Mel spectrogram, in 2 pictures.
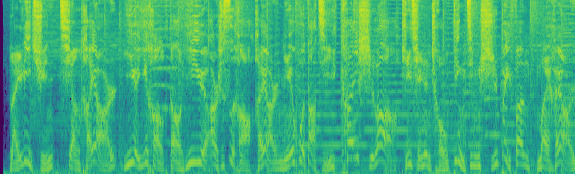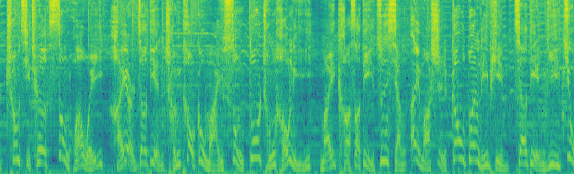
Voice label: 欢快促销; 利群海尔

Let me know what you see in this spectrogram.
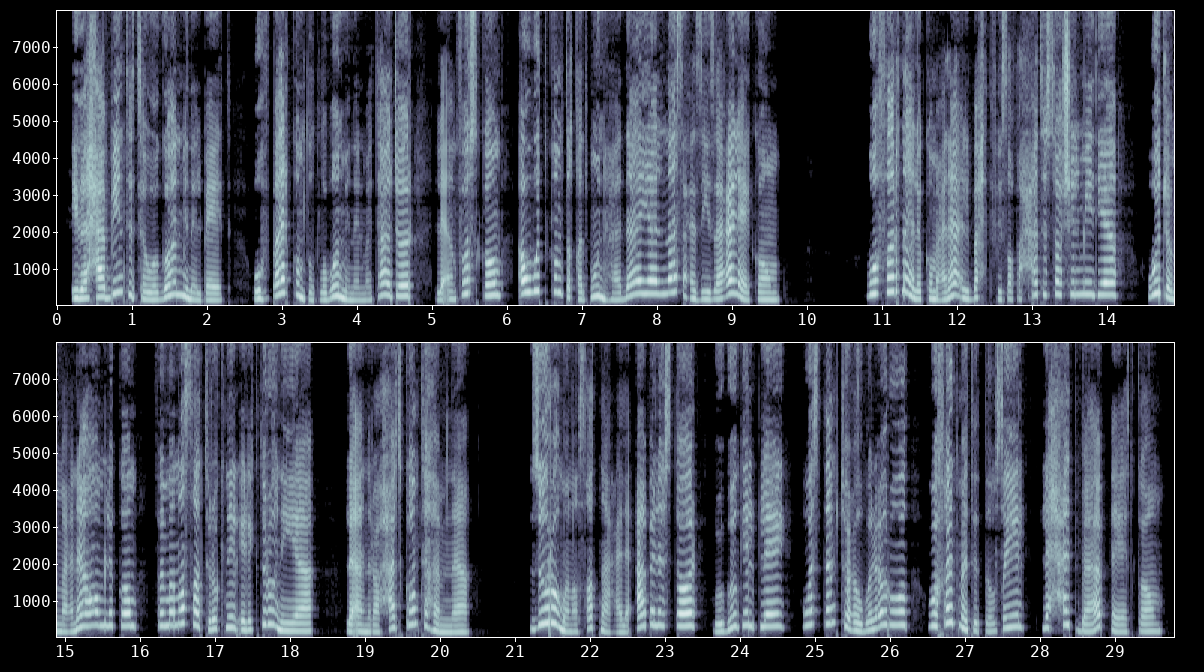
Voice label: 阿拉伯语女

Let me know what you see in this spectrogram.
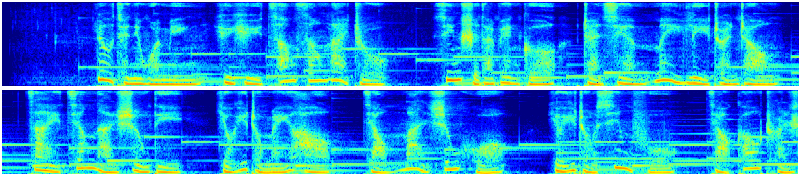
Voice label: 专题清新温柔 宣传片; 淳城

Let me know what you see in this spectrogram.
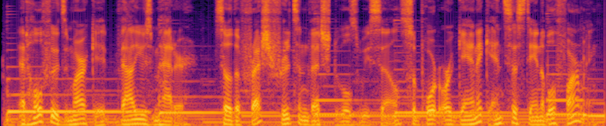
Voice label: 外籍英男 生鲜广告

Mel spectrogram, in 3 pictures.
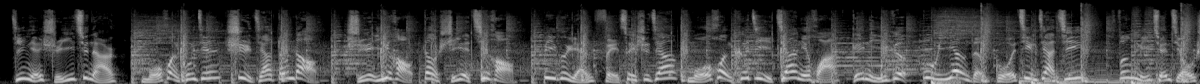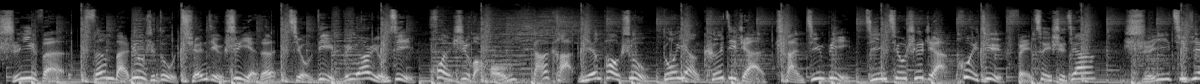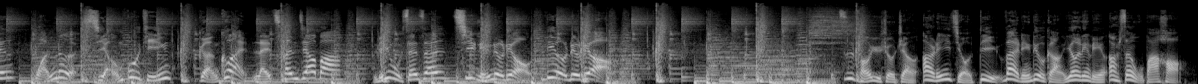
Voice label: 电台广告动感活力; 碧桂园

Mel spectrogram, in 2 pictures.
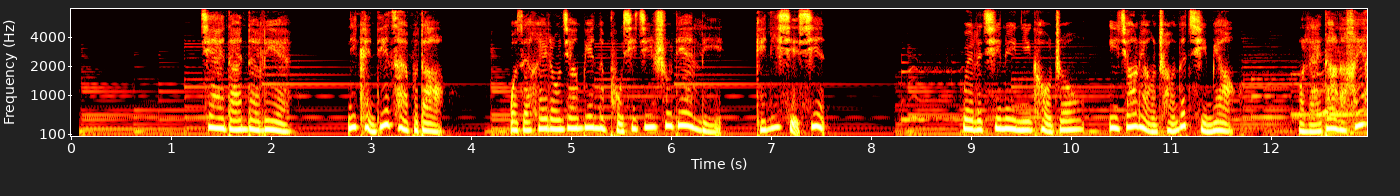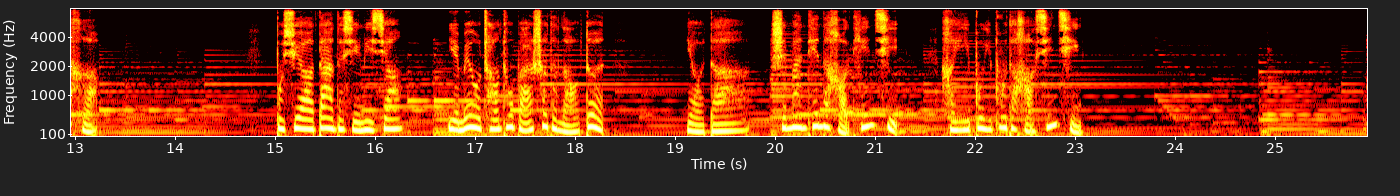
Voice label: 微电影 旁白 自然 讲述 甜美 纯真 20岁 年轻 女孩 写信 自白

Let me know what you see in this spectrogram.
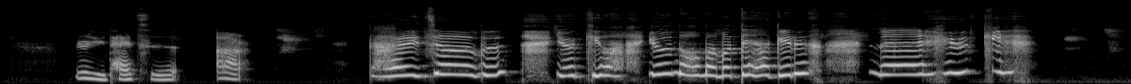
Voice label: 日语 台词

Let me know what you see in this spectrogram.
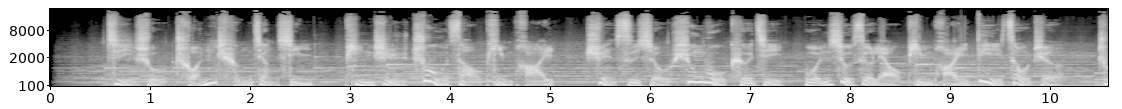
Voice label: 品牌广告 大气厚重; 炫思绣生物科技

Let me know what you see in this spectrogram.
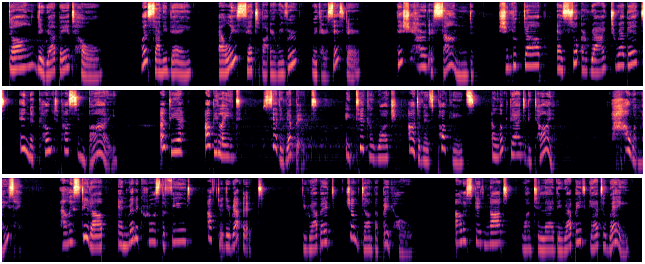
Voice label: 英文配音

